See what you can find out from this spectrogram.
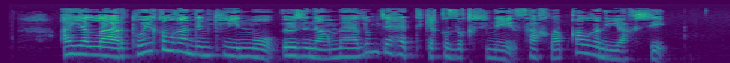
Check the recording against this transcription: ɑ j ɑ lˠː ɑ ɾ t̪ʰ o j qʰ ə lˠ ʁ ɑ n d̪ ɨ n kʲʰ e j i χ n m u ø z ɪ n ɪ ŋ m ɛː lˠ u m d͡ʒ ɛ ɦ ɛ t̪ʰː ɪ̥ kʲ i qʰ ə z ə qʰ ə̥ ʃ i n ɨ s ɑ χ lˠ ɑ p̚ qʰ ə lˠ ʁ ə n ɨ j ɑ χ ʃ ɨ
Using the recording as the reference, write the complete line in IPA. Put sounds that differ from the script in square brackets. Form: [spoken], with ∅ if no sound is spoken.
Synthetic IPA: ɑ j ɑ lˠː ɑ ɾ t̪ʰ o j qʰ ə lˠ ʁ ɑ n d̪ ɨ n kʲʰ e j i [∅] n m u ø z ɪ n ɪ ŋ m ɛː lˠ u m d͡ʒ ɛ ɦ ɛ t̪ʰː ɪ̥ kʲ i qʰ ə z ə qʰ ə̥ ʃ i n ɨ s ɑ χ lˠ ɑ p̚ qʰ [ɑ] lˠ ʁ ə n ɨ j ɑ χ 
